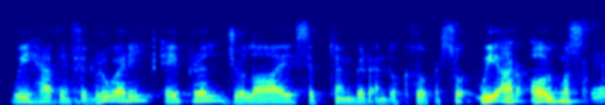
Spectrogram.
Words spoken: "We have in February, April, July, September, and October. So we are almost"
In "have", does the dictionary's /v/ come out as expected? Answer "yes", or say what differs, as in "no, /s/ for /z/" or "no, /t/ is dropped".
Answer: yes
